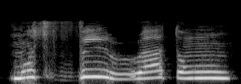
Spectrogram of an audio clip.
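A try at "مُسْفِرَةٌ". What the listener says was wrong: Well done, mashallah.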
